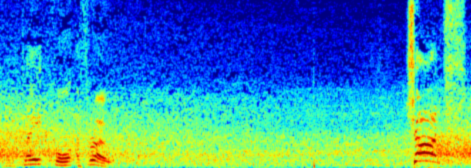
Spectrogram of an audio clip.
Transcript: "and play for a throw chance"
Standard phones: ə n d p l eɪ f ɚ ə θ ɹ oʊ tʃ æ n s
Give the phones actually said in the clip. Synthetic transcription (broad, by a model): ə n p l eɪ f ɚ ə θ ɹ oʊ tʃ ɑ n s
